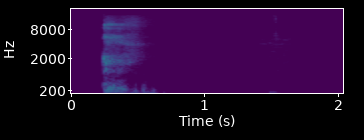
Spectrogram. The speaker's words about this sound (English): I'll cough with my hand out.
